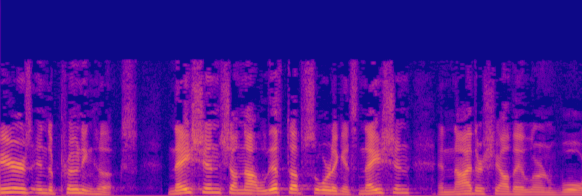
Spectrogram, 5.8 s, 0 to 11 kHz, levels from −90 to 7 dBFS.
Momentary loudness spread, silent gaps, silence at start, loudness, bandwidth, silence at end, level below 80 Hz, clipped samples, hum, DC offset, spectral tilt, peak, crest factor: 12 LU; none; 0 s; -24 LUFS; 8 kHz; 0 s; -58 dBFS; under 0.1%; none; 0.5%; -5 dB/octave; -6 dBFS; 18 dB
